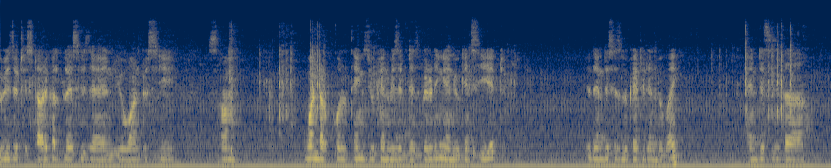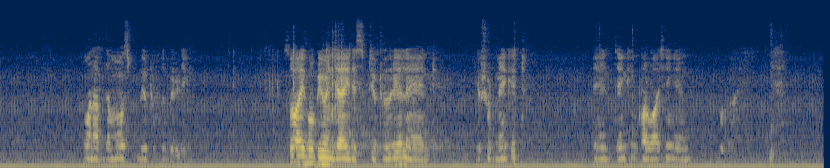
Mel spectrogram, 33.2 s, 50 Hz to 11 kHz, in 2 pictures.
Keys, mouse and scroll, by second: 1.0-1.4 scroll down 7, 1.9 middle click, 3.5 shift+middle click, 5.4-5.9 scroll down 4, 5.8-7.0 scroll up 11, 7.6-8.2 scroll down 4, 8.5 shift+middle click, 10.3-10.9 scroll down 3, 11.6 middle click, 14.5-15.7 scroll down 3, 14.9-15.7 scroll up 1, 15.7-16.4 scroll up 6, 16.8 middle click, 22.2-23.5 scroll down 5, 23.5-24.2 scroll up 6, 24.4 middle click, 27.3 shift+middle click, 29.8 shift+middle click.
